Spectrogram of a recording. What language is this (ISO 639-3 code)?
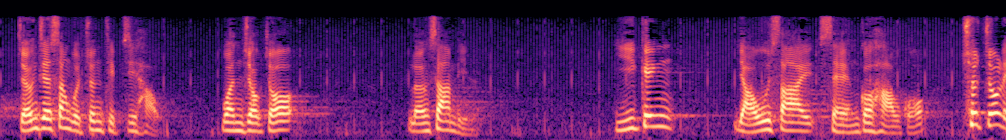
yue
